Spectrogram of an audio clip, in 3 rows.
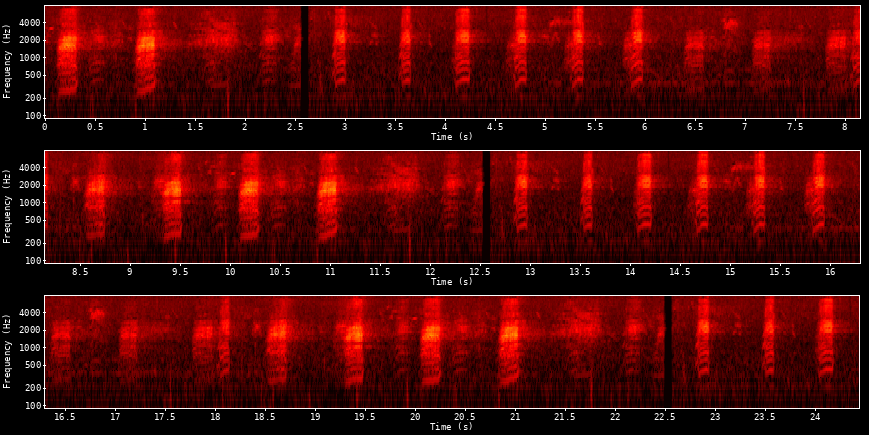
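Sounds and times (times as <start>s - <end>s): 
duck quacking: 0.0s - 24.3s.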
